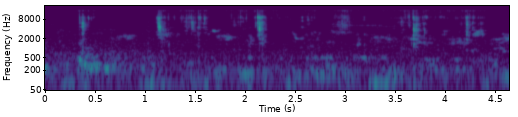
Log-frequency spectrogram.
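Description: Faint, close-miked chewing of a mouthful of rice, with irregular wet clicks and smacks about every half second to second; the sharpest comes about two seconds in.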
